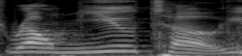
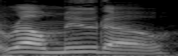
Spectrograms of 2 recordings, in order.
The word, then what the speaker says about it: Realmuto: You don't even know how to say his name. It's Realmuto. You say it Realmuto.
